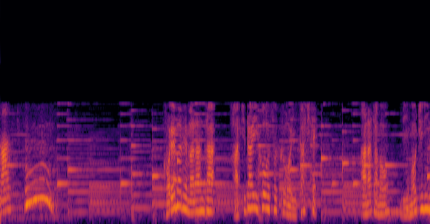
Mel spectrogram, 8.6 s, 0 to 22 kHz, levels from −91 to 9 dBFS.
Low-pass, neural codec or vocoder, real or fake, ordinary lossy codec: 7.2 kHz; none; real; AAC, 16 kbps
